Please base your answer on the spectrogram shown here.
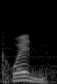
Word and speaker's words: Quinn: eventually found out and the pronunciation is quinn quinn yeah oh that's easy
